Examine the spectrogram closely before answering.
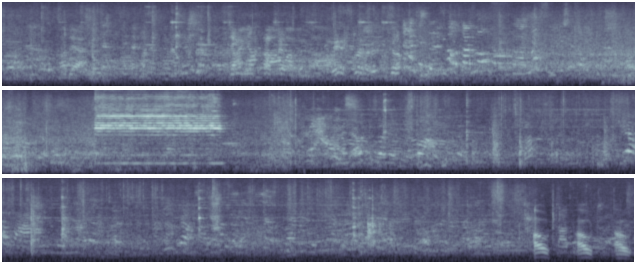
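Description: A crowd of men and women chatter nearby outdoors.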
